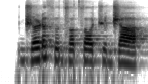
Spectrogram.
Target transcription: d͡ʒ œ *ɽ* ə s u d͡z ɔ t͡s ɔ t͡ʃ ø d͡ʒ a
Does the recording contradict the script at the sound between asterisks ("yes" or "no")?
no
